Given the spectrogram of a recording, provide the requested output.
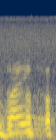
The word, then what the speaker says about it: zinc: Et j'aimerais répéter que c'est le mot zinc, mais qu'on prononce zinc.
